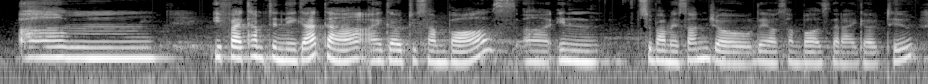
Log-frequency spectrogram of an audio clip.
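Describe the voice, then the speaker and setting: Noticeable background noise is present. Through it, a woman can be heard talking. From South Africa. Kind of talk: casual interview. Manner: hesitant with fillers.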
